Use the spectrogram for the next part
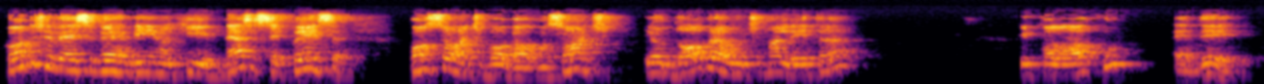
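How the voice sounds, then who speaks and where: Teaching grammar in an online class, a male English teacher asks questions and answers them himself. His high voice swings widely in pitch at an unhurried pace, picked up by a computer mic on a video call with roomy audio.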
